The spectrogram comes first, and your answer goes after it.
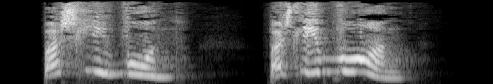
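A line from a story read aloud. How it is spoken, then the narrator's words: Shouting. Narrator (Russian): закричала она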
